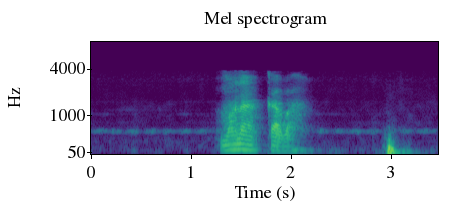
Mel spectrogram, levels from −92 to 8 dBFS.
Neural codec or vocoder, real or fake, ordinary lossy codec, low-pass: codec, 24 kHz, 1.2 kbps, DualCodec; fake; AAC, 16 kbps; 7.2 kHz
